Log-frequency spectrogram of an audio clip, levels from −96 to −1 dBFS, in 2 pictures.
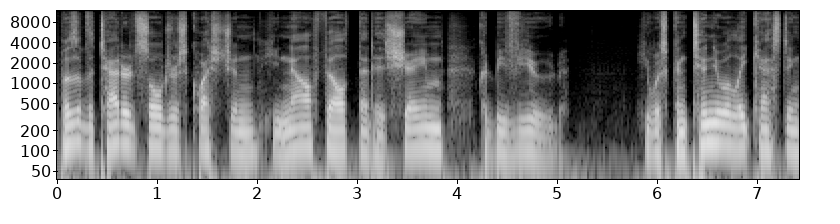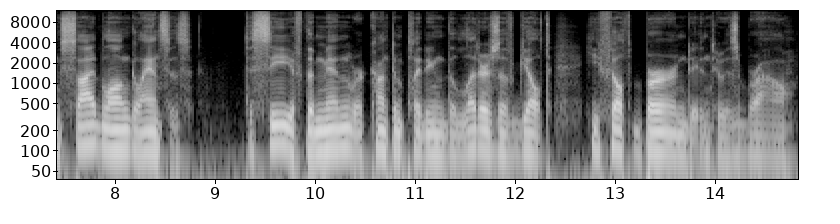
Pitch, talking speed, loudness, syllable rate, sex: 90 Hz, 155 wpm, -21 LUFS, 4.7 syllables/s, male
